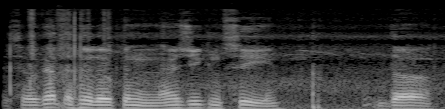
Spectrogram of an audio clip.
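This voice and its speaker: A man in his forties with a stutter talks casually and haltingly in a folksy, self-deprecating vlog. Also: on the low side, fairly even intonation, mellow, slight background noise, poor audio. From West Virginia, United States. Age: 40s. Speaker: vlogger, amateur car mechanic. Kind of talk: casual unscripted vlog talk.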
